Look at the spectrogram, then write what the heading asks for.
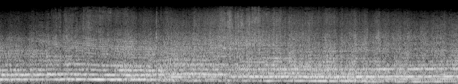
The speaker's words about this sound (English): Never mind, we got the sound of cars to enjoy. Here's some more car sounds. I'll stay quiet for a bit.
